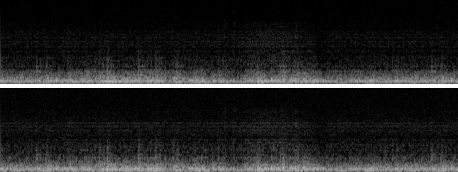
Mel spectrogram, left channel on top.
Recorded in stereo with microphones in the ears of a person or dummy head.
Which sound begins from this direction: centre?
A fan, at 0.0 s.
